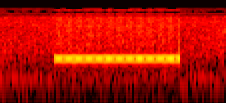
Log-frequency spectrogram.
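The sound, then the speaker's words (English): A steady electronic telephone tone, heard as a call is transferred to another phone, holds at one pitch for just over a second, clear and fairly loud over faint line hiss, then cuts off abruptly. No one speaks. “No, I'm going to transfer the call to another phone.”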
